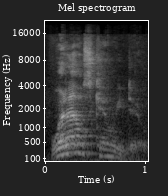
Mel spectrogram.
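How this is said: It is said agitatedly, with rising inflection. The speaker feels frustrated that nothing has worked. "somebody who's really worked up and agitated"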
